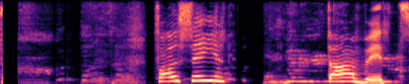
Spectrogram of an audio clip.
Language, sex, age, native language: Icelandic, female, 8, Icelandic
